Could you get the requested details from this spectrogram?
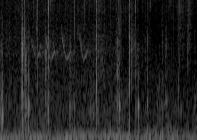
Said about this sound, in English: They all ride away at a walk.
